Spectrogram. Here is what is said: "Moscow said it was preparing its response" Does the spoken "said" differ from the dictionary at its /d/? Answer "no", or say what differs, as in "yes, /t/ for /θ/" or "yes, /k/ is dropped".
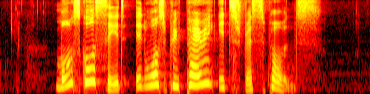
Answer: no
